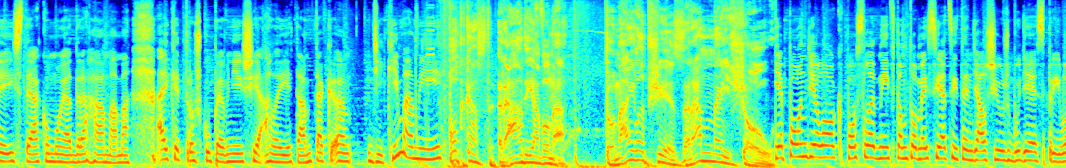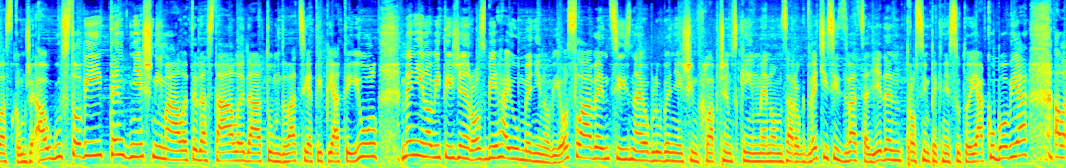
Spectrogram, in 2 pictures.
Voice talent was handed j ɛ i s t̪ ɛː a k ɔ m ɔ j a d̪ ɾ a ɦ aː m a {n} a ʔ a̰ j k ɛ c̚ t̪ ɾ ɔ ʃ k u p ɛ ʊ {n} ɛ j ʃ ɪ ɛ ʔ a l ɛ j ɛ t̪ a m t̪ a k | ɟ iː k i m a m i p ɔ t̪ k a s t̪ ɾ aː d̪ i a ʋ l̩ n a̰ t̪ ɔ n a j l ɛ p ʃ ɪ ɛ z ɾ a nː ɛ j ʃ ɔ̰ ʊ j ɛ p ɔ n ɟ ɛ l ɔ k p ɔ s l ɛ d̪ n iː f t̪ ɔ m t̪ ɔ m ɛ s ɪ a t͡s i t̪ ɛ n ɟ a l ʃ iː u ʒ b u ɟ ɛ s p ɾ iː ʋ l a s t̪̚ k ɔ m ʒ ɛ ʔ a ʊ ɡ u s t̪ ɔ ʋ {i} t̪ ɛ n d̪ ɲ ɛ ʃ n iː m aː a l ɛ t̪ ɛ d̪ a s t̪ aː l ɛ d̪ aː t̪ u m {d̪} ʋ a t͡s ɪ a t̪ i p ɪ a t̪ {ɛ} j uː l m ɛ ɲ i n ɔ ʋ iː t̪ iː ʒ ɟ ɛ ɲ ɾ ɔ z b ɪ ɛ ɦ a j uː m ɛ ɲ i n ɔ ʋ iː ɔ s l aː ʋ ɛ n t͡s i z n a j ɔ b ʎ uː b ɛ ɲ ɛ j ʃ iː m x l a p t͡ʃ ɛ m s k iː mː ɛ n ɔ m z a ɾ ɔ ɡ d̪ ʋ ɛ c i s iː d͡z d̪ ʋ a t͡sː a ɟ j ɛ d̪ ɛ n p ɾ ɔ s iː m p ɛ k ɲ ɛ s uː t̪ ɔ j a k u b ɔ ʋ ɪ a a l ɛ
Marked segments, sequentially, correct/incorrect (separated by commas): incorrect, incorrect, correct, correct, incorrect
